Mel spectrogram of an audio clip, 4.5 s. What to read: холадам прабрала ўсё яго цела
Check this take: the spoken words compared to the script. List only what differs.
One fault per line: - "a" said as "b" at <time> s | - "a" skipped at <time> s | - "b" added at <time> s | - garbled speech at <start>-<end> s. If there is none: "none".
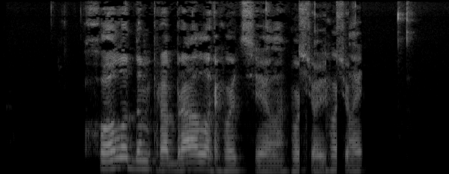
- "ўсё" skipped at 2.1 s
- garbled speech at 2.9-3.6 s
